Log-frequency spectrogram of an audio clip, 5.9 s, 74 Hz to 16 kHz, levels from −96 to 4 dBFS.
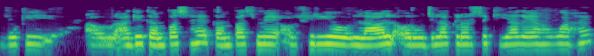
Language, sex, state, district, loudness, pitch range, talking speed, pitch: Hindi, female, Bihar, Sitamarhi, -15 LUFS, 225-245 Hz, 200 wpm, 240 Hz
